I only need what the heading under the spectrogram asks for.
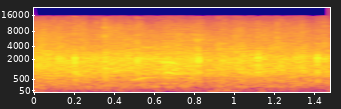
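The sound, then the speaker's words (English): A crowd applauds steadily, many hands clapping in a dense, continuous patter with a few sharper claps standing out, holding an even level throughout. “Come on, if we're gonna clap, let's do it well.”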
